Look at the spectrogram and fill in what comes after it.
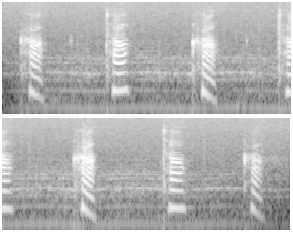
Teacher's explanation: For example, the stop plosive sounds, T and K, are differentiated primarily by the fact that the tract obstruction on T is between the tongue and alveolar ridge, while for K, it is between the back of the tongue and the undersurface of the hard or soft palate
